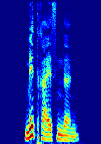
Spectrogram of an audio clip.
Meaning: inflection of mitreißend: 1. strong genitive masculine/neuter singular 2. weak/mixed genitive/dative all-gender singular 3. strong/weak/mixed accusative masculine singular 4. strong dative plural
- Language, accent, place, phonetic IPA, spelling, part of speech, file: German, Germany, Berlin, [ˈmɪtˌʁaɪ̯sn̩dən], mitreißenden, adjective, De-mitreißenden.ogg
